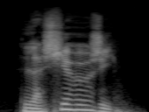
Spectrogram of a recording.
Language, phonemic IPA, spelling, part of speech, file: French, /ʃi.ʁyʁ.ʒi/, chirurgie, noun, Fr-chirurgie.ogg
- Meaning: 1. surgery, medical operation 2. surgery (the branch of medicine)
